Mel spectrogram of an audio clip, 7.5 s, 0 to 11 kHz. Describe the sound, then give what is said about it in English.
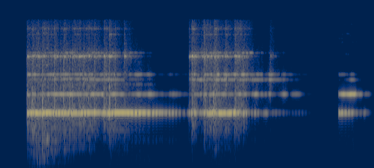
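A bright, metallic bell rings long and sustained, struck twice in quick succession with a ringing decay, then a brief softer ding after a pause. No talking over it. “I'm going with the extra long ring on that because holy cow, $175,000”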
